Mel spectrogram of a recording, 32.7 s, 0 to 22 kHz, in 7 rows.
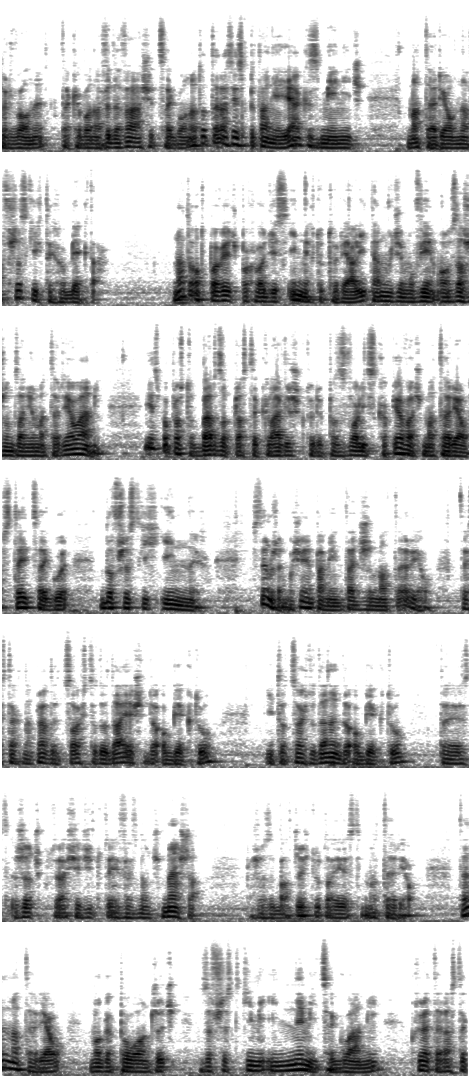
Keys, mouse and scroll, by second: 2.2-4.1 middle drag, 6.5-10.7 middle drag, 19.2 click, 23.9 click, 24.4-26.6 middle drag, 25.9 click, 30.1 click, 30.7-32.5 middle drag.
